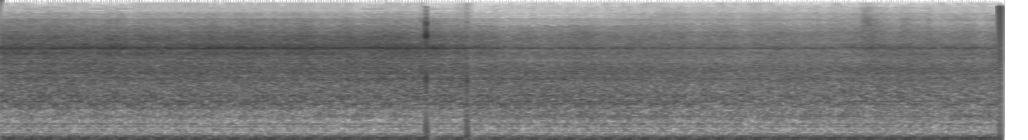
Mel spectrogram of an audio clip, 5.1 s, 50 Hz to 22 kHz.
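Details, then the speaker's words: Ford 6.0 Powerstroke diesel after replacing number 6 injector (had low injector circuit code); deep, even idle clatter with no skipped beats, slight belt squeak from coolant-contaminated belt; no miss, healthy idle. "we're going to start it up and let y'all listen to it it don't miss"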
